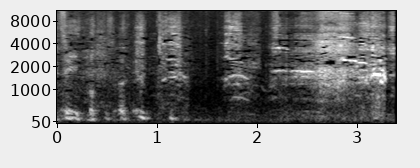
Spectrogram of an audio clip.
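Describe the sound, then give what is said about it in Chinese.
Honking calls from swans landing on a palace rooftop: several low, nasal honks in quick succession, followed by a denser, noisier stretch of calling. “皇上，看天鹅。 天鹅落到翠微宫宫顶上了。”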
